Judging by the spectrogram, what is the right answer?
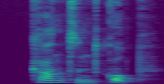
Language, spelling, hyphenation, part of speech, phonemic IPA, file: Dutch, krantenkop, kran‧ten‧kop, noun, /ˈkrɑn.tə(n)ˌkɔp/, Nl-krantenkop.ogg
- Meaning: a newspaper headline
